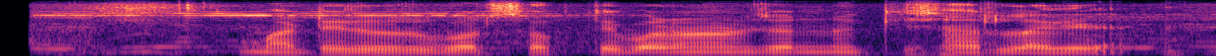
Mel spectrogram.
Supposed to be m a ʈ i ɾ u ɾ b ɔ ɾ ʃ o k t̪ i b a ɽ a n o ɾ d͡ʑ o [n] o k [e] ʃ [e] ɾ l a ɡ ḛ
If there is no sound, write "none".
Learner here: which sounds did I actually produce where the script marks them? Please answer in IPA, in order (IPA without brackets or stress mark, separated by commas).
nː, i, a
